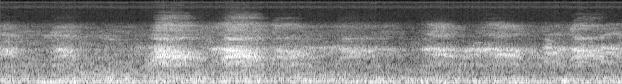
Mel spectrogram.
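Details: A large number of crows cawing over a Sri Lankan garden after being frightened by a crow-scaring gunshot; rough, grating caws come about twice per second, with louder pairs near the middle.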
